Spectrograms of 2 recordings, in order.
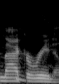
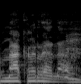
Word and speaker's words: Macarena: and I also macarina or macarena. Yeah. In fact, the way that Dan said it is probably the right way.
